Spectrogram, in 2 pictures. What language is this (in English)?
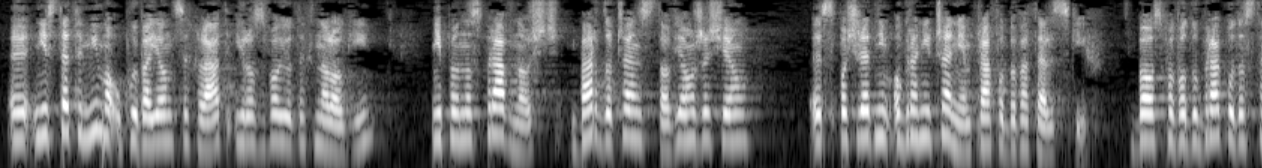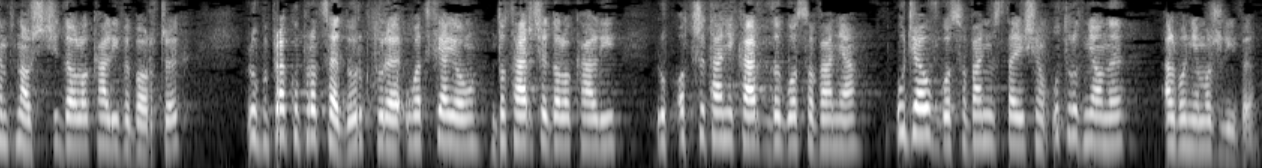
Polish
